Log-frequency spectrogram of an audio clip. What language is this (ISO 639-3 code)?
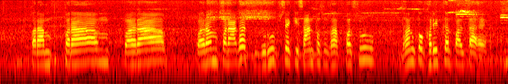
hin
